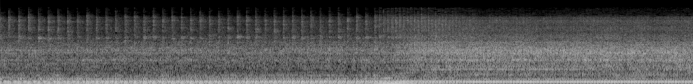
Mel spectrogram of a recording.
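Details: Mountfield SP536ES self-propelled mower, RM55 160cc engine, after service, new battery and drive belt: steady, even single-cylinder putter with a deep low beat, holding speed without misses. Normal running.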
